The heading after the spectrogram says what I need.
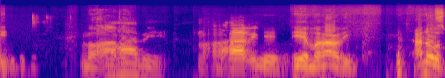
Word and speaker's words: Mojave: I mean, the Mojave Desert goes to like 4 different.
